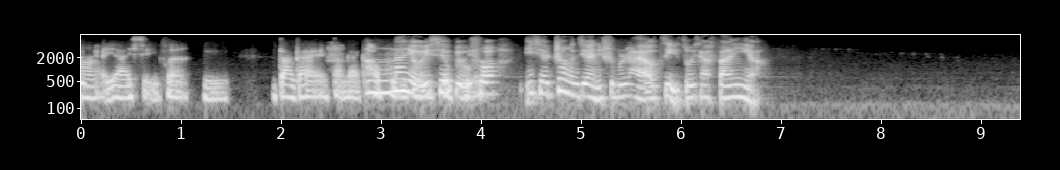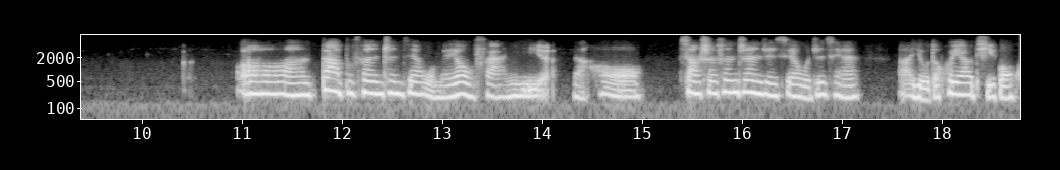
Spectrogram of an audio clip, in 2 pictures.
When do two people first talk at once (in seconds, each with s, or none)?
2.8 s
